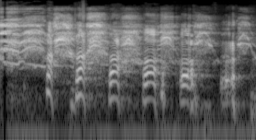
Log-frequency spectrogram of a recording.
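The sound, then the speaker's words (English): A run of rapid bursts as someone laughs hard and breaks into coughing, the harsh coughs and breathy laughter tumbling together in a steady, uneven rhythm for a couple of seconds. “I'm going to cough myself to death.”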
